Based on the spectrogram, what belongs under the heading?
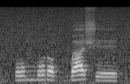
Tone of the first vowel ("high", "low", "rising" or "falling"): high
